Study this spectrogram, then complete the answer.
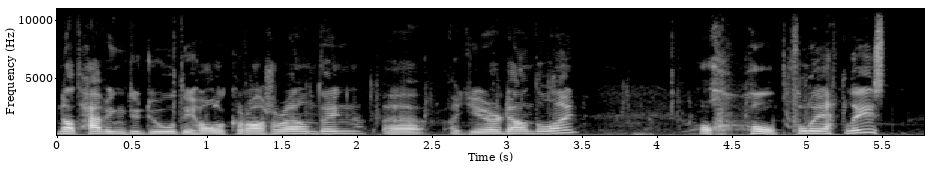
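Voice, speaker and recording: A man's high-pitched voice carries a non-native accent and fairly even intonation. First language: not English. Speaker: gaming youtuber. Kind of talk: casual commentary video. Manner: hesitant, many fillers.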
